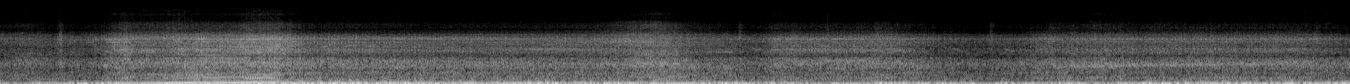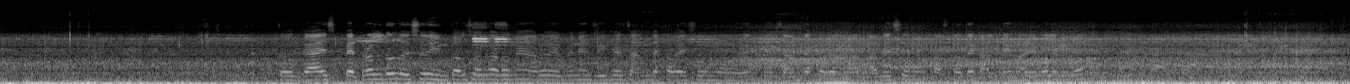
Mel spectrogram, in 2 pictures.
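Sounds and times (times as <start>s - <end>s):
wind buffeting microphone: 0.4s - 16.8s, 23.5s - 27.0s.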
